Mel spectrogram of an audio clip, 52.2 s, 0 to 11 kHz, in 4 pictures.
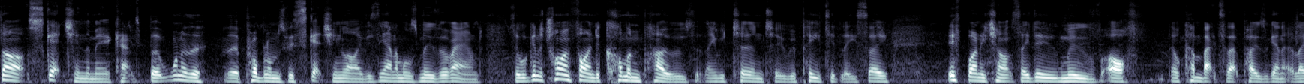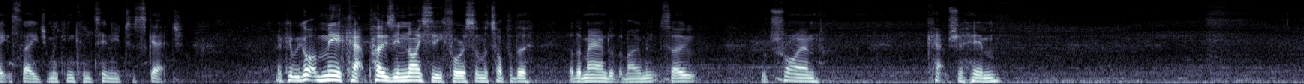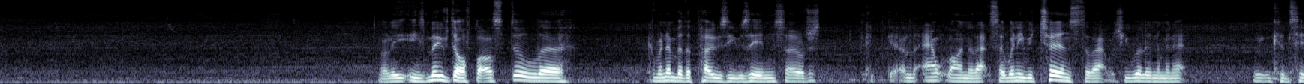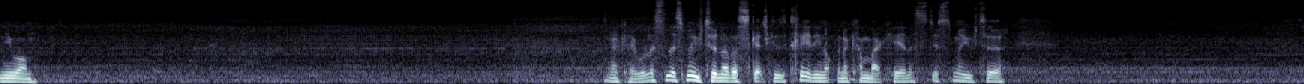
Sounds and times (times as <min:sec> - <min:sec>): Speech: 0:00.0 - 0:08.9, 0:09.5 - 0:14.9, 0:15.8 - 0:20.0, 0:20.6 - 0:21.3, 0:22.3 - 0:23.1, 0:29.8 - 0:31.8, 0:32.5 - 0:38.0, 0:38.6 - 0:39.6, 0:45.2 - 0:49.2.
